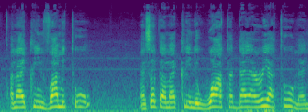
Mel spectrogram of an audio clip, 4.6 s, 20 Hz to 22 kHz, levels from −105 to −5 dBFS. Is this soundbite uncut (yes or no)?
yes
